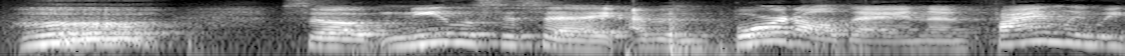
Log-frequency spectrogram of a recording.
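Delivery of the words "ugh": exasperated gasp and groan. Retold or imitated. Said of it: "I was like, gasps".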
